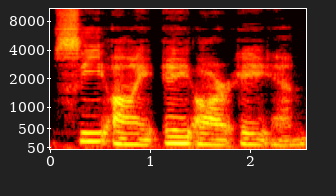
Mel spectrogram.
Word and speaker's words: Ciaran: His name was Ciaran, and it is spelled C-I-A-R-A-N, but pronounced Ciaran.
